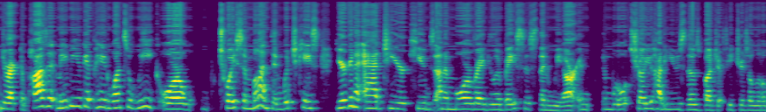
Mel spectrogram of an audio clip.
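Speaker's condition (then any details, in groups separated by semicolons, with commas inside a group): No condition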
